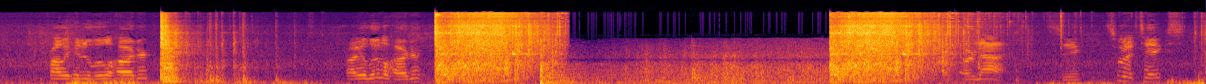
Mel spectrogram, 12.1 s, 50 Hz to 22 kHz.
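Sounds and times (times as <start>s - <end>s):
glass pieces falling: 4.4s - 5.7s, 8.3s - 10.2s
glass shattering: 4.4s - 5.8s, 8.3s - 10.2s.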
